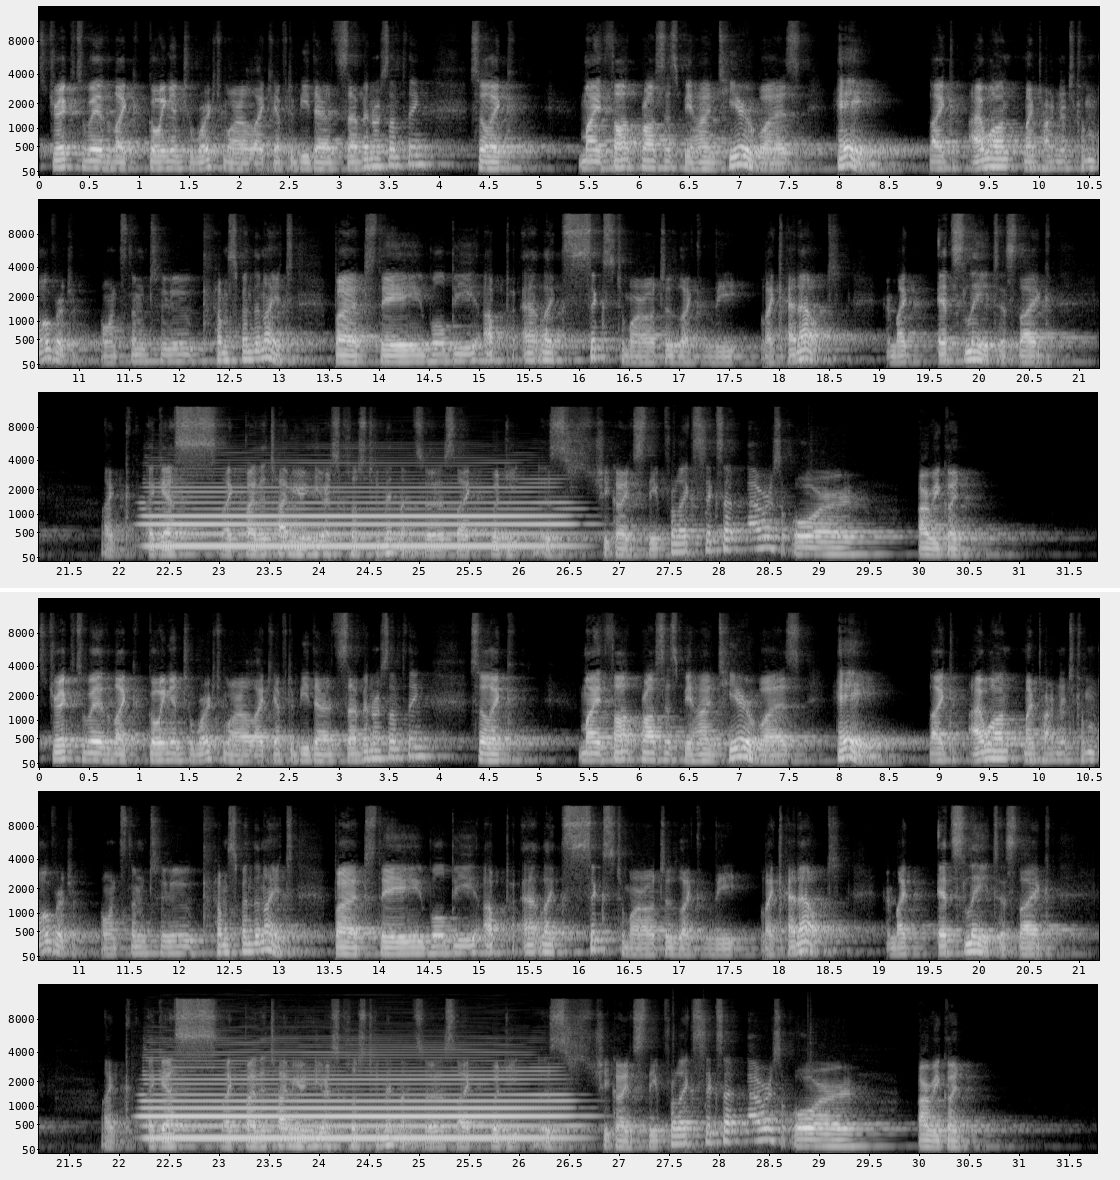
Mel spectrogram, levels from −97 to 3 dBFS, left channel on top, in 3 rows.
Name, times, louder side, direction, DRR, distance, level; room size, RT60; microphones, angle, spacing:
voice 1, 0.1-3.9 4.3-4.6 5.4-7.5 8.0-8.4 8.9-10.9 11.2-13.0 13.6-17.6 17.8-18.4 19.1-19.3 19.6-20.6 21.8-22.0 22.3-29.3 30.0-30.4, right 1 dB, 10° right, 6 dB, 0.8 m, -24 dB
Wind instrument woodwind instrument, 22.1-26.7, right 3 dB, 75° right, 1.3 m, -19 dB
24.0 x 10.5 x 2.7 m, 1.2 s
head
